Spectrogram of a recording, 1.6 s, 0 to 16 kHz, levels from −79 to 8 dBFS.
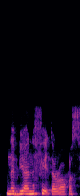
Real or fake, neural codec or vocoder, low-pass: fake; codec, 16 kHz, 16 kbps, FunCodec, trained on LibriTTS, 50 frames a second; 7.2 kHz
